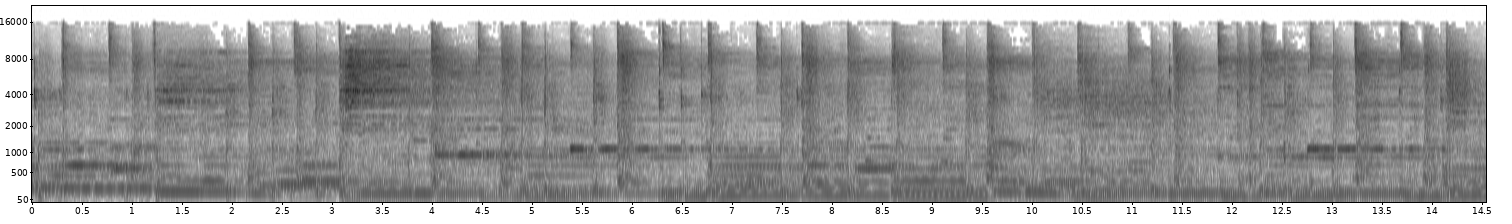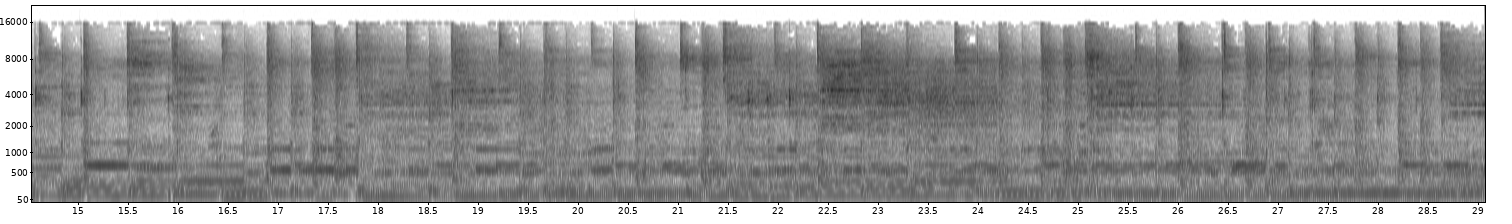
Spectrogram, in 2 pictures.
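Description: Rock band playing an instrumental passage, with guitar notes over a steady drum kit beat.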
